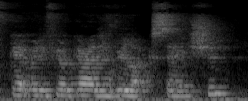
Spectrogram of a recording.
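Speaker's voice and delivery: ordinary delivery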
